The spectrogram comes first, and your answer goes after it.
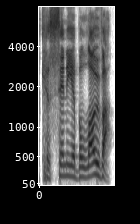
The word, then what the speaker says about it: Cassenia Bova: I'm I'm I'm sorry I haven't correctly pronounced your name, but I think it's Cassenia Bova. Is that Yes. That's I got it.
